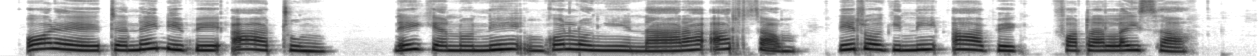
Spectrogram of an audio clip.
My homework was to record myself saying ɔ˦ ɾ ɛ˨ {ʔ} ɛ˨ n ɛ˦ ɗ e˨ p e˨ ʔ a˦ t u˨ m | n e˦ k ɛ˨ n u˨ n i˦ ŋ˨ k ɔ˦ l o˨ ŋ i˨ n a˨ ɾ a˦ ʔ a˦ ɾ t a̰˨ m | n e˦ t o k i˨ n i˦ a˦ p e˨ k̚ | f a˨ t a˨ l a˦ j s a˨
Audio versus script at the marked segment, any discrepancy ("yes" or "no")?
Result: yes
